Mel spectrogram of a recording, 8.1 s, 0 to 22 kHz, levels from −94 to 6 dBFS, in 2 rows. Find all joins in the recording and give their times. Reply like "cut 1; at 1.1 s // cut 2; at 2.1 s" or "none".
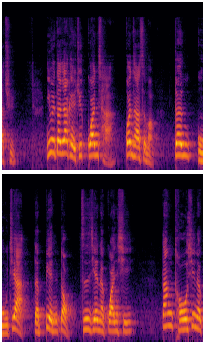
cut 1; at 3.3 s // cut 2; at 5.5 s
